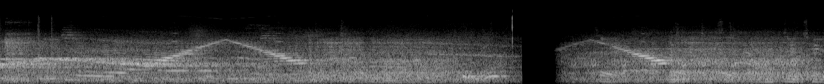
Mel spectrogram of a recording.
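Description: Busy amusement-arcade din: electronic game sounds with beeping tones that sweep up and then down in pitch, over a general noise of machines and faint voices. The sound cuts out briefly about five seconds in, then resumes.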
